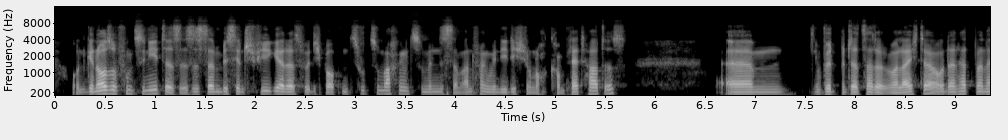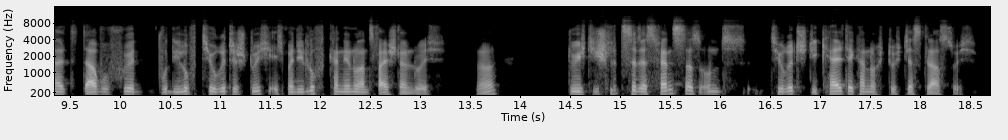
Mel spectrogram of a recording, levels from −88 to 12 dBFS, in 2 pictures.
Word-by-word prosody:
Und 105 - -9
genauso 145 +5 +7
funktioniert 150 +1 -2
das. - - +2
Es 95 +4 -4
ist 120 - -2
dann 115 0 +3
bisschen 125 -1 -1
schwieriger, 130 +1 +2
das 115 -1 +1
würde 110 +1 -6
ich 110 - -5
behaupten, 110 - -2
zuzumachen, 140 -1 -4
zumindest 115 -1 -4
am 100 - -8
Anfang, 115 +1 -5
wenn 110 - -4
die 110 - -2
Dichtung 110 -3 -4
noch 95 - -8
komplett 115 +6 -1
hart 135 0 +3
ist. 165 - -5 1.0
Ähm, 110 +1 +1 0.2
wird 120 +2 -1
mit - - -6
der 110 - +5
Zeit 115 -2 +1
immer 100 +3 +3
leichter, 115 +4 +5
und - - +1
dann 115 +2 +1
hat 125 -1 -1
man 120 0 +1
halt 115 -2 0
da, 115 - +7
wo 120 - -7
früher 120 +1 -1 0.2
wo 115 - -4
die 110 - -5
Luft 125 +1 -3
theoretisch 125 -2 -1
durch 130 +2 -3
ich - - -7
meine, 110 0 +1
die 110 - -6
Luft 140 - -4
kann 125 -2 -1
ja 115 - +3
nur 115 -2 +3
an 105 - -1
2 - - +4
Stellen 105 -2 -1
durch, 85 -2 -6 0.3
ne? - - -2 0.7
Durch 125 0 +2
die - - -1
Schlitze - - +1
des 120 -2 +1
Fensters 135 -1 +3
und 120 0 -7 0.2
theoretisch 125 +3 0
die 110 - -3
Kälte 125 +1 +5
kann 120 -1 -1
noch 110 - -4
durch 115 -3 -8
das 110 -1 -2
Glas 95 0 +1
durch. - - -10
115 Hz, 230 wpm, -26 LUFS, 110-125 Hz, 1.0 s, genauso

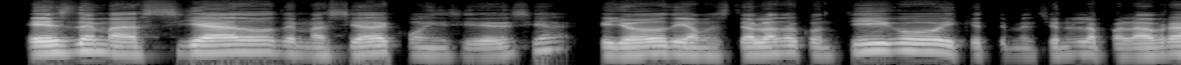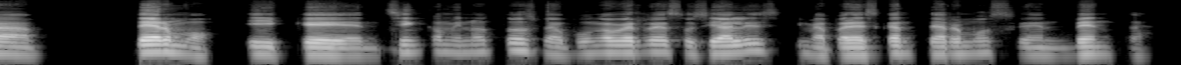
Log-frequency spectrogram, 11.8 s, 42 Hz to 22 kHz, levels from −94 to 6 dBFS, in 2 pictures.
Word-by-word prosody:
es 140 +2 +7
demasiado 145 0 +3
demasiada 130 +1 -2
coincidencia 120 - -9
que 120 - -4
yo, 125 +3 +4
digamos, 120 -3 -1
estoy 125 +1 -2
hablando 135 +3 0
contigo 165 +7 0
y 140 - 0
que 120 - -13
te 115 -2 -24
mencione 115 +3 -13
la 130 -1 -4
palabra 120 +2 0 0.5
termo 150 -8 +6
y 125 -2 -4
que 115 -2 +3
en 110 -1 -13
5 150 +1 -8
minutos 155 +3 -9
me 125 -4 -9
pongo 135 +4 -9
a 145 - 0
ver 145 -1 0
redes 150 -1 -5
sociales 140 +6 -2
y 140 - -24
me 115 - -7
aparezcan 120 +4 -1
termos 130 +1 -8
en 115 -2 -14
venta. 125 -3 -4
130 Hz, 175 wpm, -23 LUFS, 120-145 Hz, 0.5 s, es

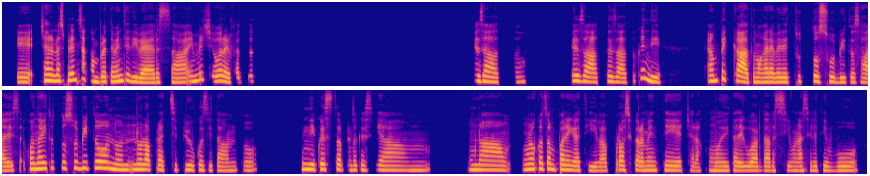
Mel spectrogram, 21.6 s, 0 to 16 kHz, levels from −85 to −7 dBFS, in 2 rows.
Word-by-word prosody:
ehm, 200 -1 0
cioè 270 - -11
era 255 - +7
un'esperienza 275 +6 +2
completamente 220 +3 +2
diversa. 190 -1 +1
Invece 235 +1 -1
ora 230 -1 +4
il - - +1
fatto 200 +4 -12 2.8
Esatto, 210 -2 -1 0.6
esatto, 225 -5 +2
esatto 200 -4 -1
quindi 250 - +2 0.5
è 240 - -1
un 245 - +4
peccato 230 - +4
magari 195 0 +2
avere 195 0 +2
tutto 220 +3 -2
subito 190 -2 -2
sai, 180 -2 -1
s 185 - -9
quando 240 +1 +4
hai 255 - +4
tutto 275 +1 -7
subito 275 +1 +1
non 225 -5 +3
non 215 +1 +2
lo 220 - +5
apprezzi 205 -1 -3
più 205 0 0
così 195 -1 -4
tanto. 180 +2 -6 0.5
Quindi 225 -1 +4
questo 220 0 +1
penso 200 0 -5
che 205 - -3
sia, 190 -1 -4
uhm, 185 0 -6 0.5
una 205 -2 +1 0.2
una 225 +2 +2
cosa 245 +1 +2
un 225 - +3
po' 215 - +2
negativa. 180 -4 -1
Però 200 +3 -2
sicuramente 185 -1 -1
cioè 180 - -14
la 160 - -9
comodità 180 +1 -3
di 175 - 0
guardarsi 175 0 -3
una 175 0 -4
serie 180 -1 -6
tv, 180 0 -3
200 Hz, 155 wpm, -23 LUFS, 185-225 Hz, 2.8 s, era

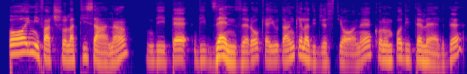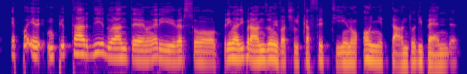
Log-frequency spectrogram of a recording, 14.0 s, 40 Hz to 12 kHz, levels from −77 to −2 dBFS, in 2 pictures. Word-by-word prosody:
Poi 210 +3 +7
mi 185 -7 +2
faccio 130 +1 +1
la 125 0 +3
tisana 125 - 0 0.2
di 115 -2 -8
tè 135 +2 +3
di 120 +1 -11
zenzero 125 -2 +4
che 145 -3 -6
aiuta 120 +1 -2
anche 160 +6 0
la 140 -4 +4
digestione, 105 - -4
con 140 -6 -4
un 125 -1 -1
po' 145 +4 -1
di 130 -3 -8
tè 125 -1 +1
verde, 105 - -3
e 175 - -6
poi, - - -5
e 165 - 0
mhmm, 155 - -3
più 175 +2 -6
tardi 190 +1 +2
durante 145 -5 +1
magari 125 -2 -1
verso 115 -3 -2
prima 140 0 +3
di 140 - 0
pranzo, 125 -2 +3
mi 130 - +4
faccio 110 -1 -4
il 105 - -7
caffettino 110 -1 -4
ogni 115 -4 0
tanto, 100 +2 -2
dipende. 105 -1 -3
125 Hz, 165 wpm, -23 LUFS, 110-145 Hz, 0.2 s, Poi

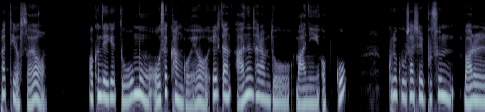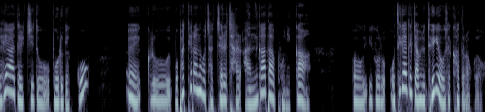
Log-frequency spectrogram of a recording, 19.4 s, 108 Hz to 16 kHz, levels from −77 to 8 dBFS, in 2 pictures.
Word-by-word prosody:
파티였어요. 195 -5 -1 0.9
아 205 - 0
근데 225 0 +4
이게 205 0 +1
너무 205 +2 +3
어색한 195 -2 +1
거예요. 155 +3 -2
일단 235 -1 +1
아는 230 +10 +3
사람도 190 - -2
많이 160 +1 -1
없고 200 - -1 0.8
그리고 230 -3 -1
사실 220 0 +1
무슨 220 0 +1 0.2
말을 175 +1 +2
해야 275 +2 +4
될지도 170 -3 -2
모르겠고 170 - -1 0.8
예 185 -5 +2
그리고 90 -1 -2
뭐 165 - -3
파티라는 300 +1 +3
거 230 - +1
자체를 185 0 -1
잘 170 -1 -1
안 155 +3 -1
가다 255 -2 +3
보니까 165 +3 -3 0.8
어 170 -2 -1
이거를 175 -1 -3
어떻게 280 - 0
해야 310 - +7
될지 260 -8 +2
아무래도 180 0 +2
되게 255 +5 +6
어색하더라고요. 175 +1 -4
185 Hz, 280 characters per minute, -24 LUFS, 165-225 Hz, 0.9 s, 해야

